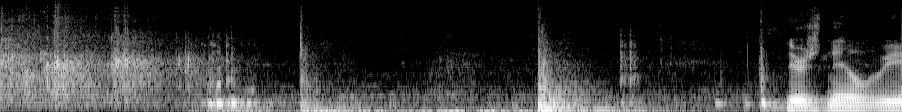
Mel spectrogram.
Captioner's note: object clunking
